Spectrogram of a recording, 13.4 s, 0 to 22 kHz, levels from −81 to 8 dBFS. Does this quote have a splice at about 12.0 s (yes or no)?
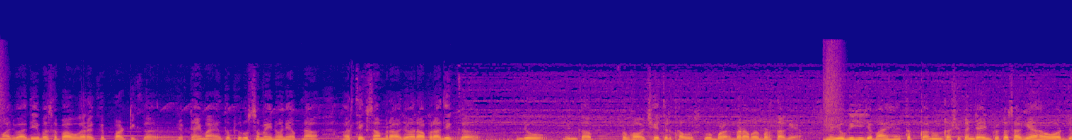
no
